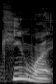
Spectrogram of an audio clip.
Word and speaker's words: quinoa: And the thing about quinoa is it's spelled one way and pronounced another way.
